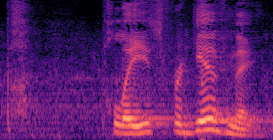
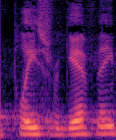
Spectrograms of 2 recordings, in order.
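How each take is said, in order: First: Sincere plea. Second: Said in the usual way. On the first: Shown as a demonstration. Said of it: "I just said". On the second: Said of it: "I didn't add in qualifications. I didn't say".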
